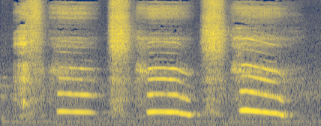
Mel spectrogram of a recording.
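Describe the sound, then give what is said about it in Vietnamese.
Loud sobbing of a piglet: three drawn-out wailing cries, each preceded by a sharp, ragged gasp for breath, falling in a steady rhythm with no talking. “heo con gật đầu cảm ơn rồi tiếp tục khóc thật to”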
